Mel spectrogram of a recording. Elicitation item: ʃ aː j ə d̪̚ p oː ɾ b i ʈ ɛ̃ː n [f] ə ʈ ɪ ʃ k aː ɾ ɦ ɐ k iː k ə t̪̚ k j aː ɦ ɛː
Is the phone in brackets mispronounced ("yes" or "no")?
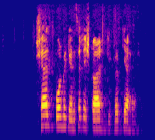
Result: yes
